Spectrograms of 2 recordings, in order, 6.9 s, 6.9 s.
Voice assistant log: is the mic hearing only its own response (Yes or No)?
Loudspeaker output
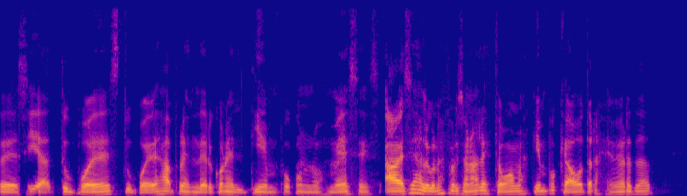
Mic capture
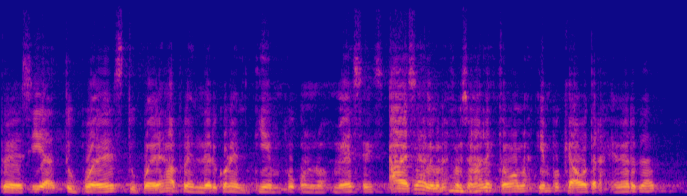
No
